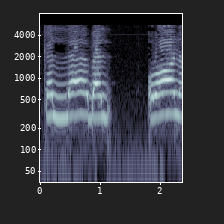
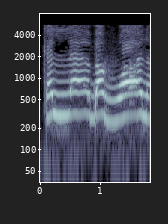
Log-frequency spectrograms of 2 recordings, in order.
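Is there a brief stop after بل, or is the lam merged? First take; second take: brief stop; merged. First: There is a brief stop on the lam without a breath. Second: The lam merges into the ra with no stop. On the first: "السكت هو الوقف على اللام بدون تنفس" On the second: "هننغم اللام في الراء"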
